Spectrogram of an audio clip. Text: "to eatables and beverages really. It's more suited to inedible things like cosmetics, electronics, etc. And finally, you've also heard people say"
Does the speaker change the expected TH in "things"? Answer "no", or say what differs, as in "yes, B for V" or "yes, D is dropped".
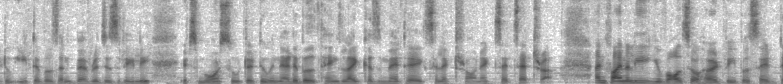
yes, T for TH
